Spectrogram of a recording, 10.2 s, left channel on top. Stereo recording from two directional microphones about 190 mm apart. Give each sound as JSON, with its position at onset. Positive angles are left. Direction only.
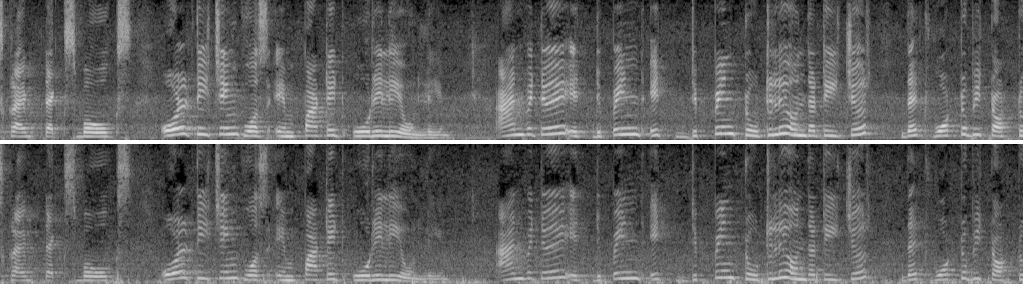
{"t": 0.0, "sound": "a woman's voice", "side_deg": 10}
